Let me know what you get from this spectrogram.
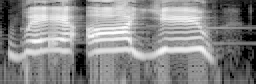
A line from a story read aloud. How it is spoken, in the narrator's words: Gareth screamed into the empty space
